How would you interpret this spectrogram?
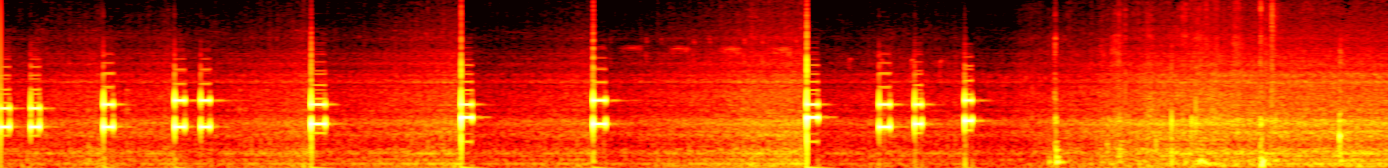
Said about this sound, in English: Please enter the telephone number you wish to dial now.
